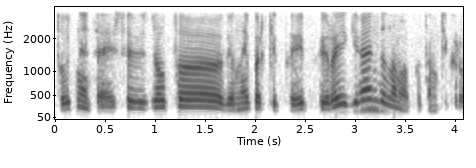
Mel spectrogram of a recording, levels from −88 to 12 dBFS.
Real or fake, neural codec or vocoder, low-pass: real; none; 3.6 kHz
